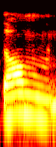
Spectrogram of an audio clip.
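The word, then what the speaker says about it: dem: concerns the third person it is pronounced as dom dom both i get always this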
